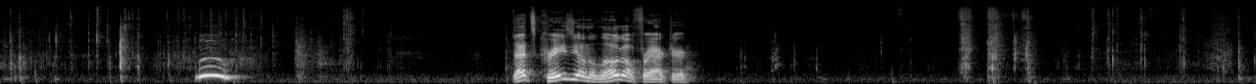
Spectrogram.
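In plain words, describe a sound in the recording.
A plastic wrapper crinkles and tears open.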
